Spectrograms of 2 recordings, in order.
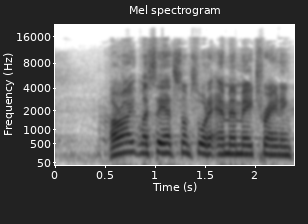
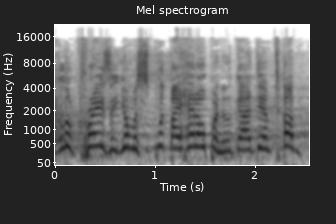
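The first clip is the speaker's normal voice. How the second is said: high-pitched incredulous outrage; retold exasperated protest; indignant retort; 6 semitones higher than usual. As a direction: throw the words back, pitch jumping up. His outraged retort in retold quarrel.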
